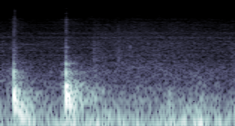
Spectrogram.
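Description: Two knocks on a sheet-metal van body panel covered with a bitumen vibration-damping mat. Each knock is dull and low, dying away almost at once with no ring, showing the mat has clearly damped the panel.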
